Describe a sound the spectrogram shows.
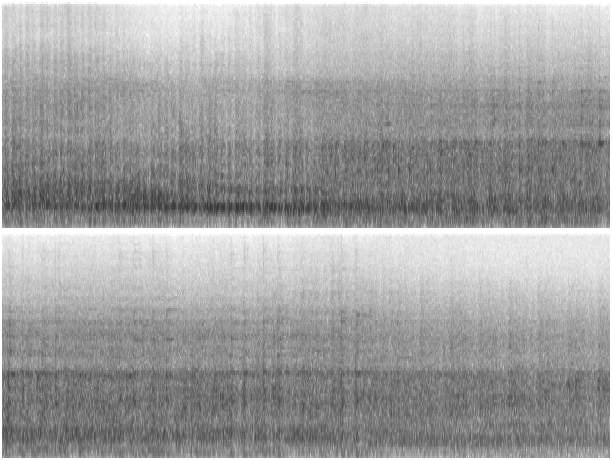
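Train wheels clatter on the rails as carriages roll by and slowly fade.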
